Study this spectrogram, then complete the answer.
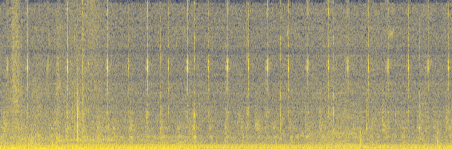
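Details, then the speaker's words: Wall pendulum clock needing oil, pendulum swung before service: quiet ticking at about seventy per minute with uneven tick-tock spacing; the clock is out of beat because it isn't level. "you want to make sure it's ticking in time. So it should be a nice even tick, tick, tick, tick. And this one's kind of going tick, tick, tick, tick, tick, tick."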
